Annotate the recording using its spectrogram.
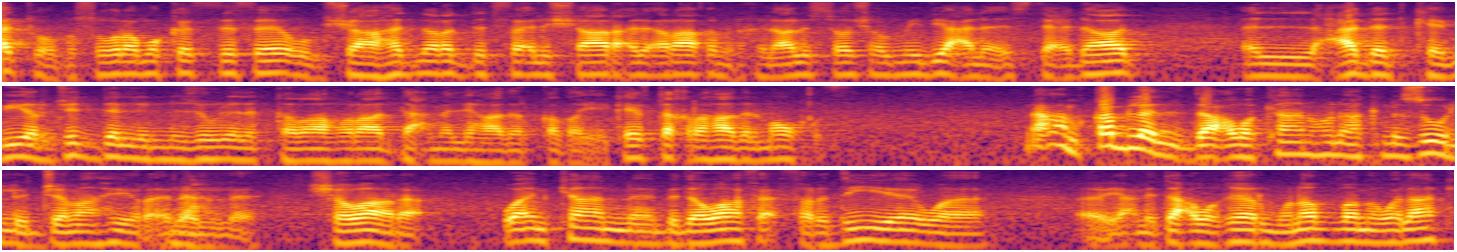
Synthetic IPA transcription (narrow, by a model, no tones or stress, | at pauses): at̪wɪbɨsˤuːɾˤɑmʊkaθːafawʃaːɦad̪naɾˤɑd̪ːafɪʕlɪʃːaːɾɪʕɪlʕɪɾˤɑːqimɪnxɪlaːlɪsːoːʃalmiːd̪jaʕalaʔɪst̪ɪʕd̪aːd̪ | ɪlʕa̰d̪ad̪kʰabiːɾd͡ʒɪd̪ːanlɪnːʊzuːlʔɪlat̪ːɑðˤɑːɦʊɾˤɑːt̪̚d̪a̰ʕmanlɪɦaːðilqɑðˤḭːjːa̰keːft̪ɪqɾˤɑɦaːðalmawqɪf | nʔaʕamqablad̪aʕwakaːnɦʊnaːknʊzuːlːɪld͡ʒamaːɦiːɾʔɪ̰la̰l | ʃːawaːɾɪ̰ʕ | wɪʔɪnkaːnbɪd̪awaːfɪʕfɑɾˤd̪ɪjːawɪ | ja̰ʕnid̪aʕwaɣeːɾmʊnɑðˤːɑmawɪlaːk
